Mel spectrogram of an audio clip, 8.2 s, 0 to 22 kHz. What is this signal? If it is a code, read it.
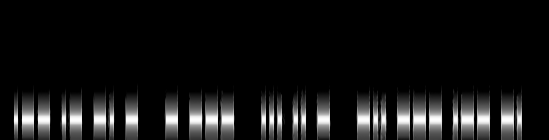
Morse code, heard as a keyed tone, about 20 wpm, 600 Hz. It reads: WANT TO SIT DOWN
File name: cw-books / winnie-the-pooh / winnie-20wpm-page-0079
